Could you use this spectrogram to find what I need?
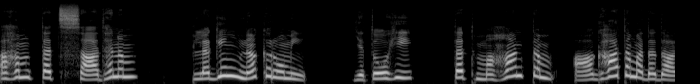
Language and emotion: Sanskrit, fearful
